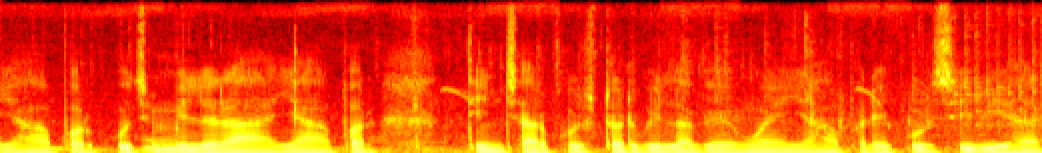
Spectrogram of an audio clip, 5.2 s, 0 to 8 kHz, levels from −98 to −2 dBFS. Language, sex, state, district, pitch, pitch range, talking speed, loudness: Hindi, male, Bihar, West Champaran, 105 Hz, 105-110 Hz, 230 wpm, -16 LUFS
